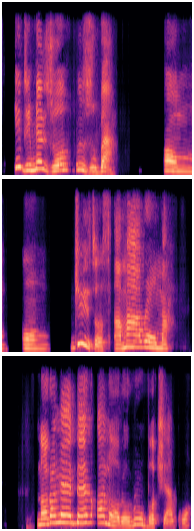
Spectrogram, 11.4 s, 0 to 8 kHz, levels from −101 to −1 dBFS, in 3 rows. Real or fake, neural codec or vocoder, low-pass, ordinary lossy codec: fake; codec, 16 kHz, 2 kbps, X-Codec, HuBERT features, trained on balanced general audio; 7.2 kHz; none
